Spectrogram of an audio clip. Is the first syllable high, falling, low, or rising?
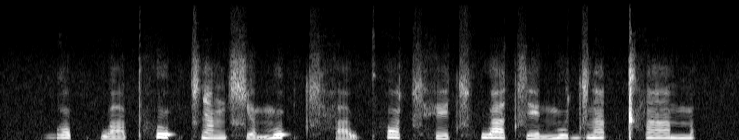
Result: high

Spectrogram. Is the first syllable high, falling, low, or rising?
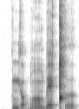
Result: high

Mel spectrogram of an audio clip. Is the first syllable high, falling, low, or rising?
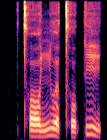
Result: low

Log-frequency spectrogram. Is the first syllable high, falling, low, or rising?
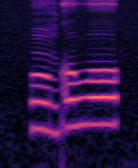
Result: low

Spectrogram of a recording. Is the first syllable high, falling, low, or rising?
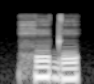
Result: high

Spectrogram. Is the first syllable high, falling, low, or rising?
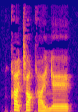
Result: falling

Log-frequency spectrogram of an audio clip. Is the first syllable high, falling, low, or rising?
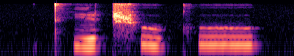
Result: rising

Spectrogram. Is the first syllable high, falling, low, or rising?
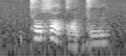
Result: high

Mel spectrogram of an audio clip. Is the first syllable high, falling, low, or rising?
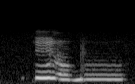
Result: high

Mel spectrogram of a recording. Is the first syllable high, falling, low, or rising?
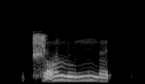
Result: rising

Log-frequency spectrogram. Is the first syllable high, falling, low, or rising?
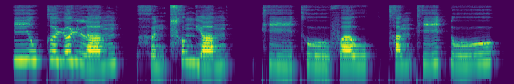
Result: high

